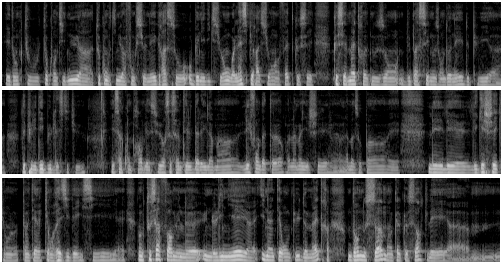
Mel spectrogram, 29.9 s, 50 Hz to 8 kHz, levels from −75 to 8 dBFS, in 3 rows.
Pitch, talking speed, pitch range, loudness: 120 Hz, 170 wpm, 110-125 Hz, -18 LUFS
